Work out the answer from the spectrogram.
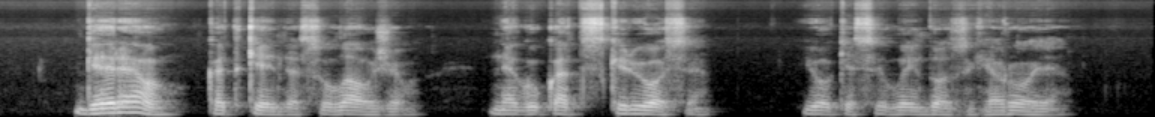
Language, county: Lithuanian, Vilnius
